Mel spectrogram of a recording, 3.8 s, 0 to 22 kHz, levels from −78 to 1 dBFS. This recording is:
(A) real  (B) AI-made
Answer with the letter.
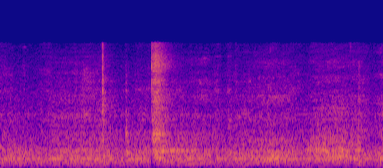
A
